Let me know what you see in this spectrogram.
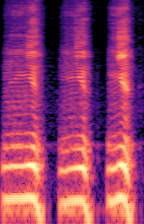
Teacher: You press the tongue as if you were going to do the N, and then you release it and you leave the air, putting your tongue in the j position. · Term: the ñ sound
